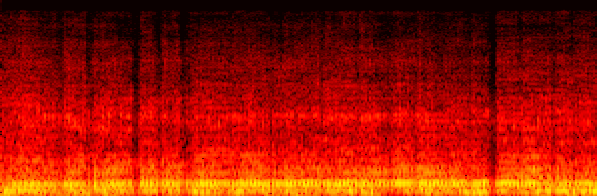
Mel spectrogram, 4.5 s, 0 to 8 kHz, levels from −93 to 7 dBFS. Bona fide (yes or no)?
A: no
